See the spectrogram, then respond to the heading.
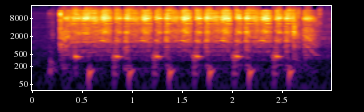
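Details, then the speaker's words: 2017 Polaris RZR 570 with 5,032 miles, in park: cranks evenly at about two and a half pulses per second with popping from the exhaust but won't start; dealer suspects low compression. "You can hear it turning over. [Music] You can hear it popping out the exhaust. So, she cranks but won't"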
